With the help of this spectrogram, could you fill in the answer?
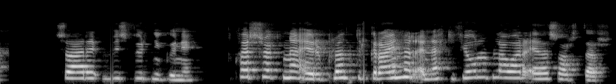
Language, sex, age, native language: Icelandic, female, 30-39, Icelandic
